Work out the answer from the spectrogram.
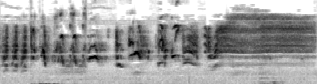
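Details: Pine siskin singing a fast scratchy twitter of short, wheezy notes that runs into a long, level, rasping buzz near the end, with a few low thuds early on.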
